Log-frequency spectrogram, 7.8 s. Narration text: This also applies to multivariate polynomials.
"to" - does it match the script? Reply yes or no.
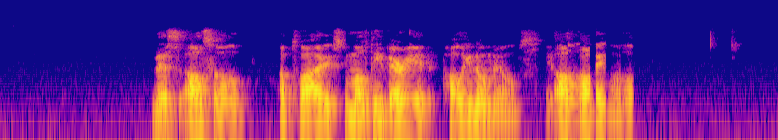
no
